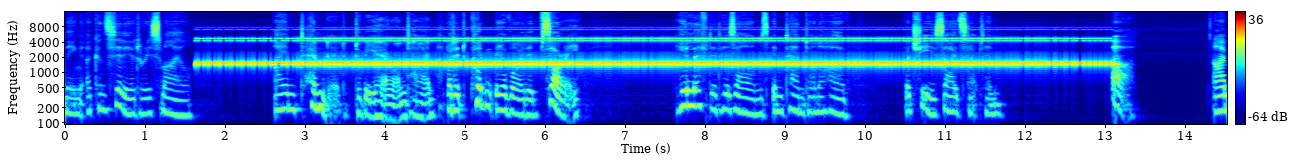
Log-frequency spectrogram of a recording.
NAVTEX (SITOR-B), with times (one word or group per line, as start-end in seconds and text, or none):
3.0-4.6 9C74H
4.4-5.8 92DA3
5.7-6.8 4TXYR
6.7-7.6 HXYRL
7.5-8.9 R9CQ9
8.8-10.3 M2J20
10.2-11.4 TJYI9
11.3-12.7 QOZ6O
